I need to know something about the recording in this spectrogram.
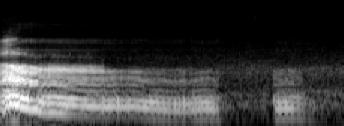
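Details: Pet dog "talking" to its owner indoors, wanting a ball: one long, drawn-out harmonic growl-moan that starts strong and slowly fades and falls over two seconds, followed by a brief softer grumble.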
